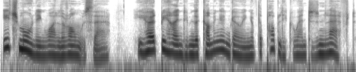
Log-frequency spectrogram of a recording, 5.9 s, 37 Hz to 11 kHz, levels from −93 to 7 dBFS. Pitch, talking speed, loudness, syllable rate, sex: 160 Hz, 210 wpm, -18 LUFS, 5.5 syllables/s, female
